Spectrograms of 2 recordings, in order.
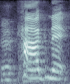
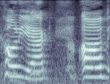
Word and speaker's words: Cognac: Cognac is what I used to call it. Cognac. And Christine was like, that's not how you say it. Cognac.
